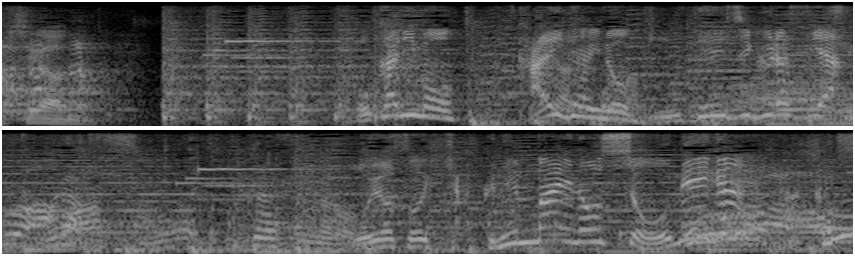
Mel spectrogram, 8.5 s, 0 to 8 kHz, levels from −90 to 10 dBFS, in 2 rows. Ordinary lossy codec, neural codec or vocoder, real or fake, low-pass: none; none; real; 7.2 kHz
